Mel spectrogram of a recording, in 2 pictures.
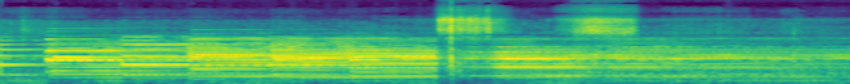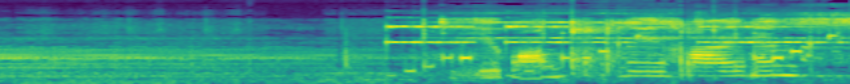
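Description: Bell chimes from the horror video game Granny ring out over game music and ambient tones, two bright bursts early on followed later by a louder run of clustered ringing tones.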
